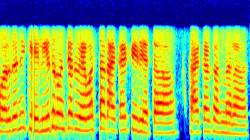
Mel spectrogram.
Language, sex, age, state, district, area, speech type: Marathi, female, 18-30, Maharashtra, Amravati, urban, conversation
